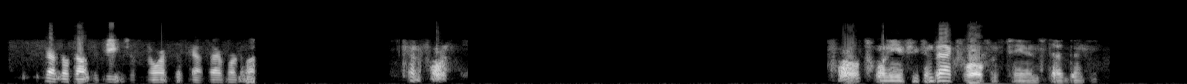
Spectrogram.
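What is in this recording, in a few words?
police department, scanner audio; ThompsonPeakHigh; SCTSDLE PD - PD2; ScottsdalePolice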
